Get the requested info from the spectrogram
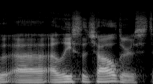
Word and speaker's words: Alisa Childers: So welcome to Alisa Childers.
